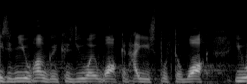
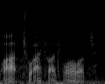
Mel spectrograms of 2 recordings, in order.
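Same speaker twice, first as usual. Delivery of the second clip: breathy whispered watch, watch; soft hush to the crowd; 10 dB quieter than usual. Real, not acted. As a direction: lean in and whisper it. Preacher hushes the congregation.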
